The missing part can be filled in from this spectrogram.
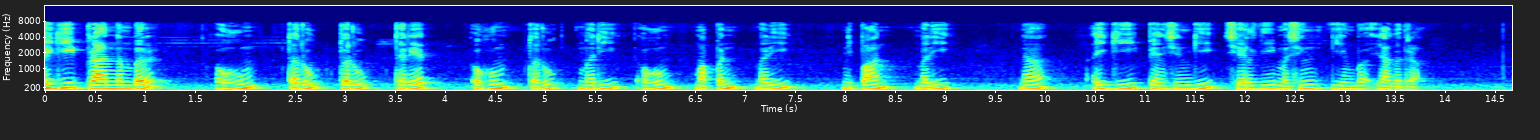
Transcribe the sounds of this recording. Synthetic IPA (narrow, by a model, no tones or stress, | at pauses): ɐjɡipɾanːɐmbɐɾ | ɐɦum | tɐɾuk̚tɐɾuk̚tɐɾet̚ | ɐɦumtɐɾuk̚mɐɾiɐɦumːapɐnmɐɾi | nipanmɐɾi | nɐ | ɐjɡipensɐnɡiselɡimɐsiŋjeŋbɐjaɡɐd̪ɾɐ̰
